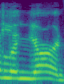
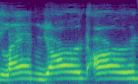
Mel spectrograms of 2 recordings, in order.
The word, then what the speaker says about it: lanyard: Leard, but I always say lard, but it's not a yard.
